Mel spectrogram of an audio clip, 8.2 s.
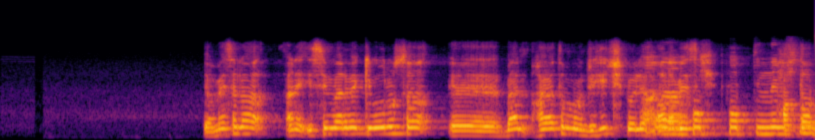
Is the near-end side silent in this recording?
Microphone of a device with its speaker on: No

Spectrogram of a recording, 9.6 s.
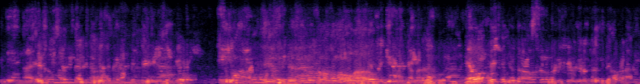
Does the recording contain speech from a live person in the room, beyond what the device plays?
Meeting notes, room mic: Yes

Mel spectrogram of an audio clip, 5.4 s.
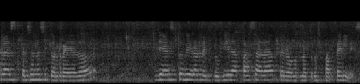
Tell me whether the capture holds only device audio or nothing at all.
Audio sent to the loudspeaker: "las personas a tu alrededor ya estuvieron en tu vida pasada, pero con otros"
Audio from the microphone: Yes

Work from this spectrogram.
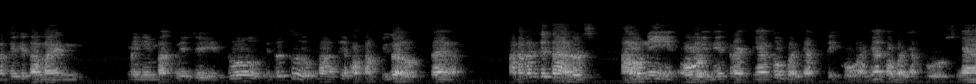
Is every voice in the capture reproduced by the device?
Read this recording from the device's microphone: Yes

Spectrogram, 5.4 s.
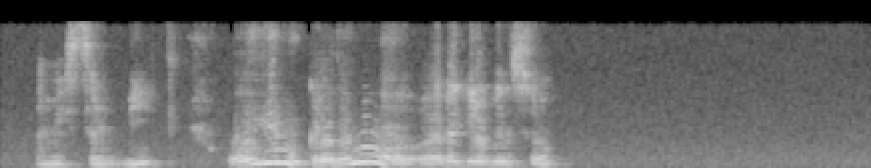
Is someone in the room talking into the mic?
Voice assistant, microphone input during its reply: No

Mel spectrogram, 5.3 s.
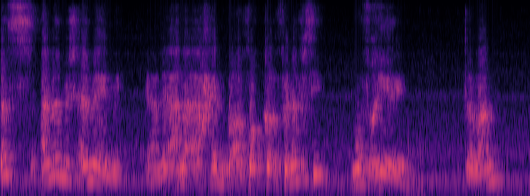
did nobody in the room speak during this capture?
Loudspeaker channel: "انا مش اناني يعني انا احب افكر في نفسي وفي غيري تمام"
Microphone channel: Yes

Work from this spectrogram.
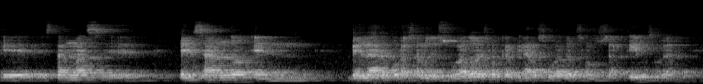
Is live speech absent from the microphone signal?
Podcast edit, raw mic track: Yes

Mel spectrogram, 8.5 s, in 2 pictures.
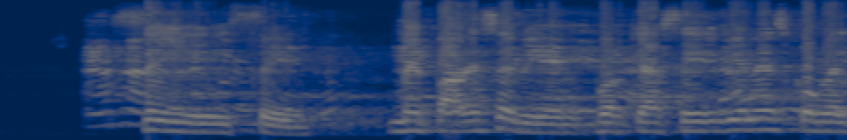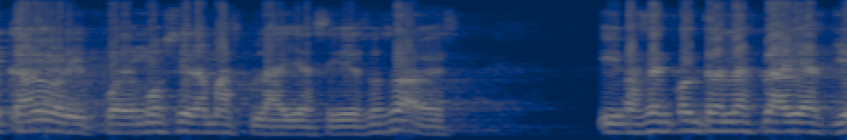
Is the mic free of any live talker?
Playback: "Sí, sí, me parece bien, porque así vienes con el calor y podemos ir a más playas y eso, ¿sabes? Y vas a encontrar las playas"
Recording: No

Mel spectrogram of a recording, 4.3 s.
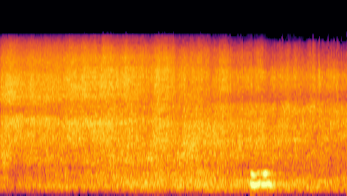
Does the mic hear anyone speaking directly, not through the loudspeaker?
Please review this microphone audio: Yes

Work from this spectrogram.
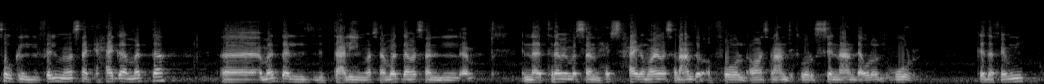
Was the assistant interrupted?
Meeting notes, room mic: No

